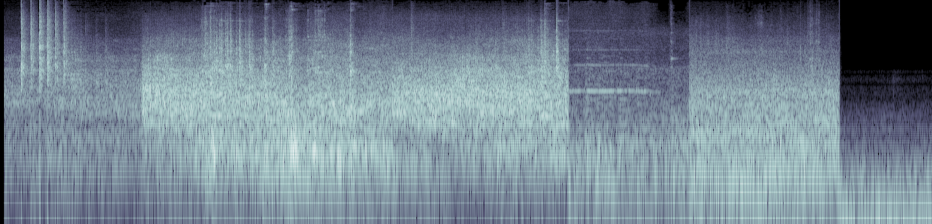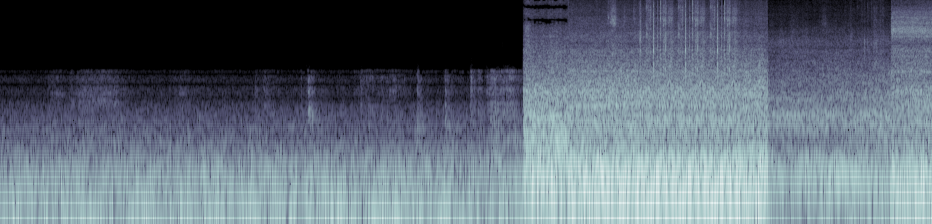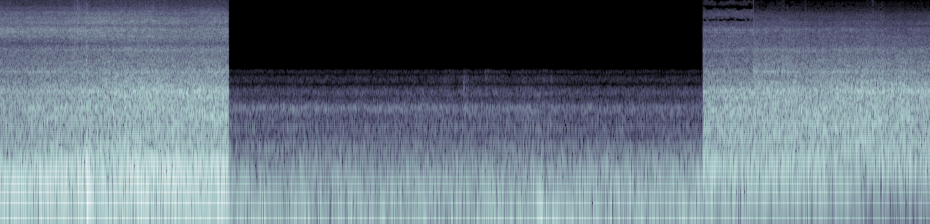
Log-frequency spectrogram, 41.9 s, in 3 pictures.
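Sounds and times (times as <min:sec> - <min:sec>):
train wheels rolling on rails: 0:00.1 - 0:12.6, 0:21.8 - 0:25.6, 0:26.5 - 0:31.4, 0:38.5 - 0:41.9
sharp wheel clacks: 0:00.3 - 0:01.8
sharp wheel clicks: 0:23.5 - 0:25.2.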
